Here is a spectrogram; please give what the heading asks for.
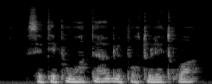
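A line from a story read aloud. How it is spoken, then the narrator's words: Murmuring. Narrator (French): murmurai-je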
